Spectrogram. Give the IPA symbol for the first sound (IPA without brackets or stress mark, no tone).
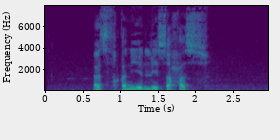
æ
